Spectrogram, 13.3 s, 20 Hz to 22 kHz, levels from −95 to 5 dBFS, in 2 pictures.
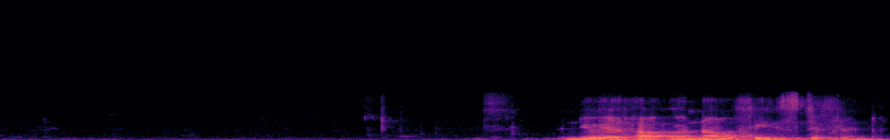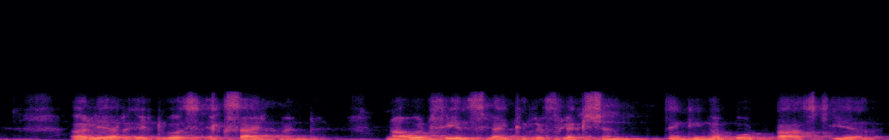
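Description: An AMR rate drop hits this speech clip twice, from 5.63 to 6.72 s and from 11.28 s to 13.34 s, near the end. Each time the wideband voice loses its clean texture and turns rough and raspy while keeping its full bandwidth, with no dropout. That sound fits the codec being pushed down from about 12.65 to 6.6 kbit/s over a weak radio link, trading speech detail for error protection until the rate recovers.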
